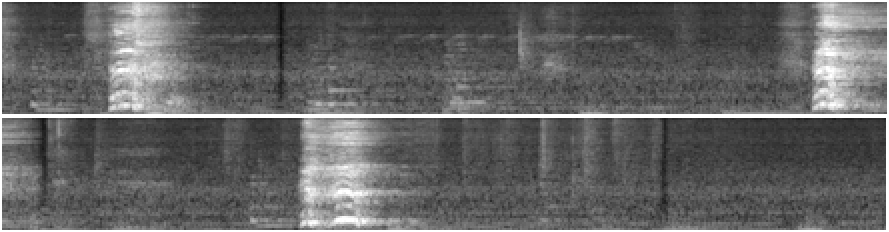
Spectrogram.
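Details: Three sharp, explosive sneeze bursts, shown as different types of sneezes, spaced a few seconds apart over soft background music.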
